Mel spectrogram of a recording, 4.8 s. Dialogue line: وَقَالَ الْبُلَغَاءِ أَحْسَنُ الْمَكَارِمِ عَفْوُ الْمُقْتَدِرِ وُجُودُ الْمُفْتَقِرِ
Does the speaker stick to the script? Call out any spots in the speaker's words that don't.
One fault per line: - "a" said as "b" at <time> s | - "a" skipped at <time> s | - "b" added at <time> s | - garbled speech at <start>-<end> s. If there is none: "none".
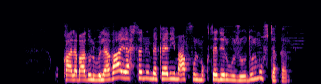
- "بَعْضُ" added at 1.1 s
